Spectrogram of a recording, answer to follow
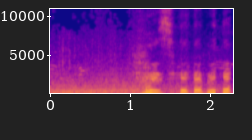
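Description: A woman laughing, a quick run of short "ha-ha-ha" sounds starting about a second in, over a steady low hum.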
